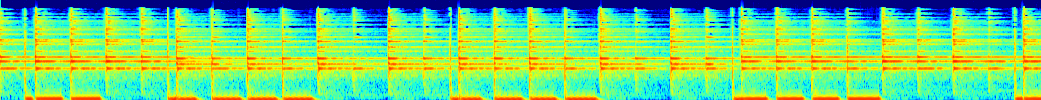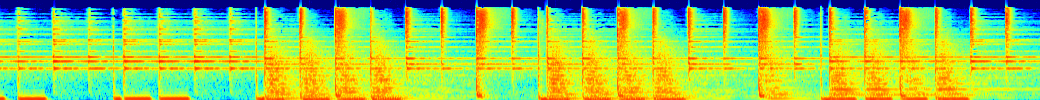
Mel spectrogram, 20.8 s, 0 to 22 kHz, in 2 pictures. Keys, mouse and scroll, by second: 0.5 click, 1.6 ctrl+d, 1.9 ctrl+click, 3.9 ctrl+click, 5.1 ctrl+click, 7.1 click, 8.6 ctrl+click, 9.1-10.5 ctrl+drag, 10.7 ctrl+click, 11.3 ctrl+click, 12.4-15.2 drag, 15.6 click, 16.3 shift+click, 16.9 shift+click, 17.5-20.5 ctrl+shift+drag, 20.7 ctrl+click.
